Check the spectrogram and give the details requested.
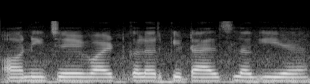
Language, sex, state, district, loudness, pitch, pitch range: Hindi, female, Chhattisgarh, Raipur, -12 LUFS, 170 Hz, 165-175 Hz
